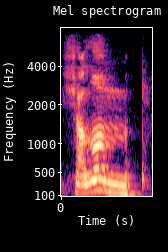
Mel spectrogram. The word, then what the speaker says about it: Shalom: ela tem é pronunciada por exemplo Shalom você tem que falar o m Shalom porque se você não falar Shalom eles não vão entender tá bom então marca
